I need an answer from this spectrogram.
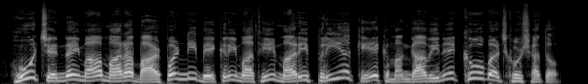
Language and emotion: Gujarati, happy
